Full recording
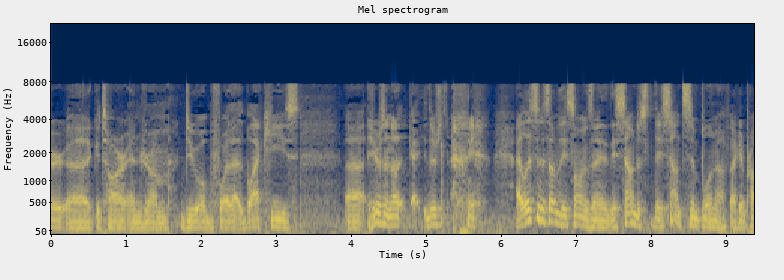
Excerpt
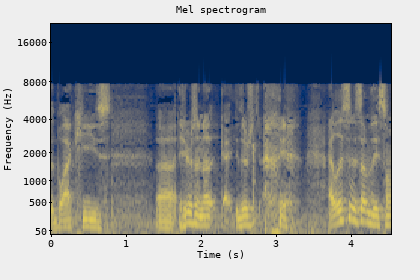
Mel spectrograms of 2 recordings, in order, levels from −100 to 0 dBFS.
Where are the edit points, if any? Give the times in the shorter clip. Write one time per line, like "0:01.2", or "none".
none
